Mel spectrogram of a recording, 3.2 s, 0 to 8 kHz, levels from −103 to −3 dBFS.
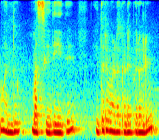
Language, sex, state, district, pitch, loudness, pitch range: Kannada, female, Karnataka, Bidar, 185 Hz, -13 LUFS, 175-205 Hz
